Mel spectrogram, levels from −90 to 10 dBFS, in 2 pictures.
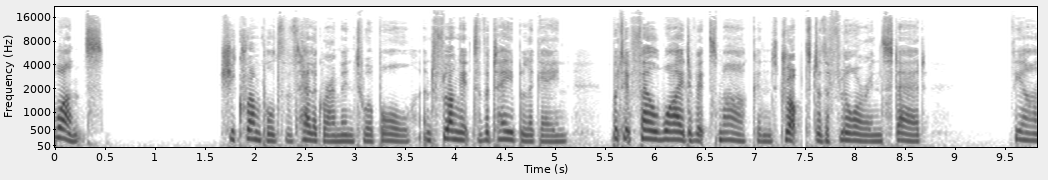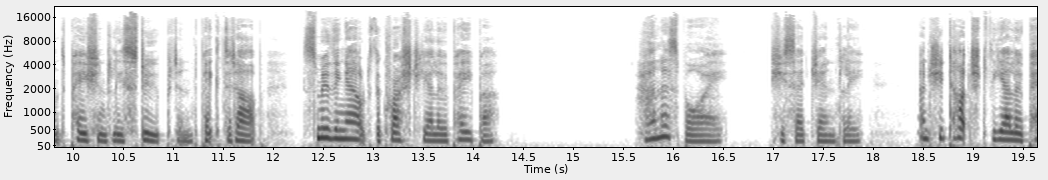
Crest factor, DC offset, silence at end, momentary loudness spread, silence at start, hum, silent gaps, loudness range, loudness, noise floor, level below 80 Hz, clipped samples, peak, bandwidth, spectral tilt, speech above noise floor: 20 dB; under 0.1%; 0 s; 12 LU; 0 s; none; none; 7 LU; -26 LUFS; -78 dBFS; -54 dBFS; under 0.1%; -6 dBFS; 19.5 kHz; -4.5 dB/octave; 53 dB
